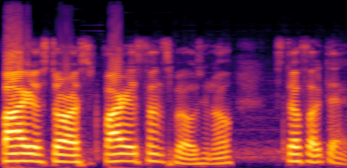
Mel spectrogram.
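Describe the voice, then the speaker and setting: A man is speaking. His tone is bright and sharp. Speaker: gaming YouTuber. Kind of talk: casual commentary video. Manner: stuttering, many fillers.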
